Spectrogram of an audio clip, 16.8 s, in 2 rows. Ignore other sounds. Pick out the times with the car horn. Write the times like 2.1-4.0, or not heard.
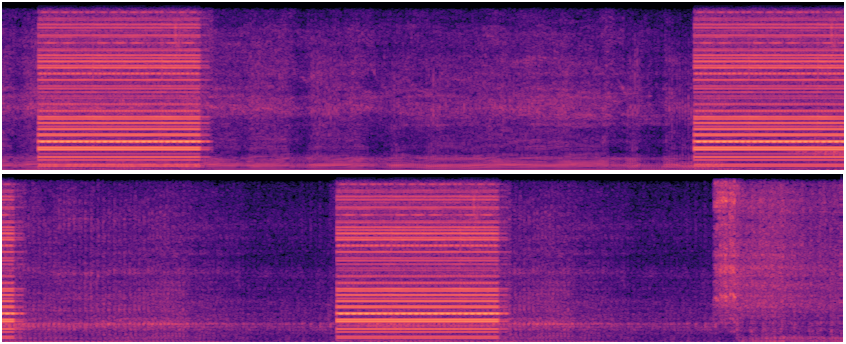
0.3-2.1, 6.9-8.7, 11.8-13.6.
